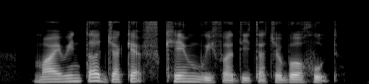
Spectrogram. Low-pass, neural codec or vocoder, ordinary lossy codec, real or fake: none; none; none; real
